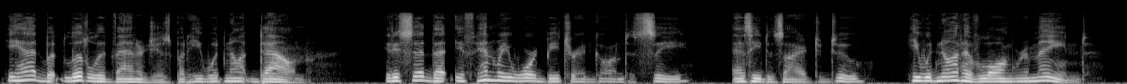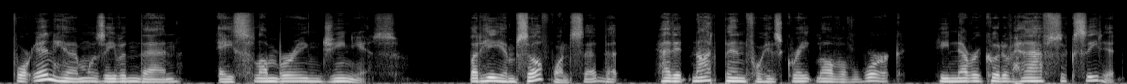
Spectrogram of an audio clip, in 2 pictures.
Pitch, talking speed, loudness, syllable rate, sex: 140 Hz, 170 wpm, -17 LUFS, 4.5 syllables/s, male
